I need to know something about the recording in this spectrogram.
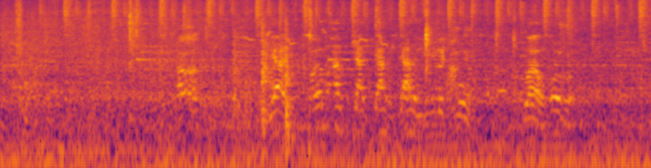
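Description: A boat's engine running with a steady low rumble under music with singing.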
